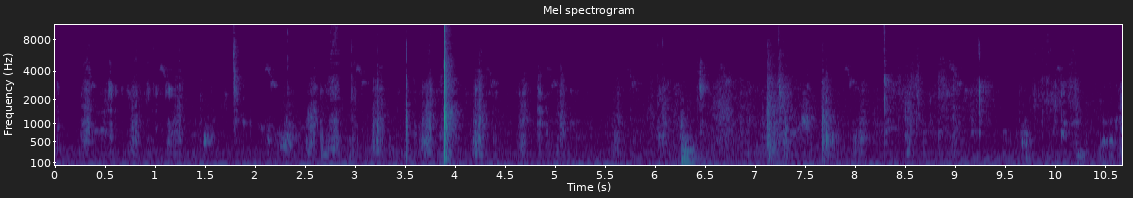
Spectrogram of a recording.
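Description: A person chewing and crunching a spicy pork sai tan salad with fresh vegetables, with many small irregular crackles and mouth clicks. One sharp, much louder click comes about four seconds in.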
